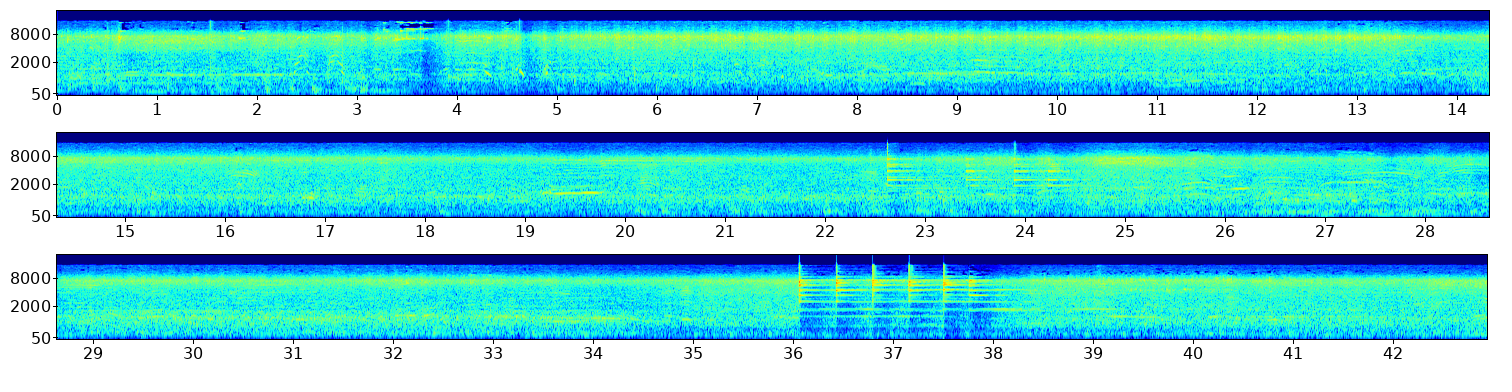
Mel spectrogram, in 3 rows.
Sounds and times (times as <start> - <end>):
Engine: 0.0 - 42.9
Vehicle: 0.0 - 42.9
Speech: 2.1 - 36.0.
